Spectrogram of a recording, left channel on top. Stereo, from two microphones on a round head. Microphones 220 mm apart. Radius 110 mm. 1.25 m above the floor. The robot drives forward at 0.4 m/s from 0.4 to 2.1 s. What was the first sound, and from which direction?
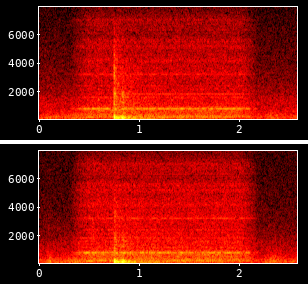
An explosion, 65° left (ahead or behind).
